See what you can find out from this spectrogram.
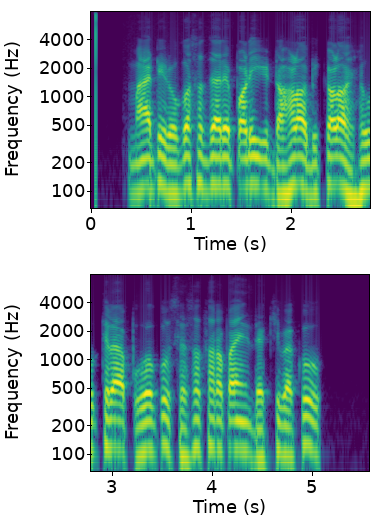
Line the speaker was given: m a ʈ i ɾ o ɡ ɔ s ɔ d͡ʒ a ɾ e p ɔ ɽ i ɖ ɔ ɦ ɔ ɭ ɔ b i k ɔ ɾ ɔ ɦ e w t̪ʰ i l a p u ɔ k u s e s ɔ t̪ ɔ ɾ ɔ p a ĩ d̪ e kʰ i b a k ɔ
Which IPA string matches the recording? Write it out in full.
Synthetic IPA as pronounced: m a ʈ i ɾ o ɡ ɔ s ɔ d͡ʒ a ɾ e p ɔ ɽ i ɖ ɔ ɦ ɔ ɭ ɔ b i k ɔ ɭ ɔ ɦ e w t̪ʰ i l a p u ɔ k u s e s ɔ t̪ʰ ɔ ɾ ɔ p a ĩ d̪ e kʰ i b a k u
